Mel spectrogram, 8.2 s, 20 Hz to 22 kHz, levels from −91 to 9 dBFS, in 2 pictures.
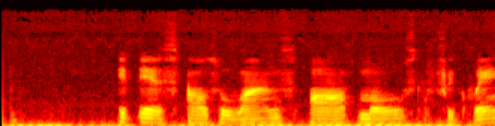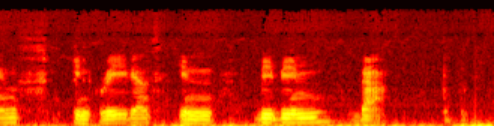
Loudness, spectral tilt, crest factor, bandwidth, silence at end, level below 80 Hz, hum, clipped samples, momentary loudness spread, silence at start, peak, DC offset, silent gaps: -21 LUFS; -7 dB/octave; 16 dB; 16 kHz; 0 s; -36 dBFS; none; under 0.1%; 19 LU; 0.05 s; -4 dBFS; under 0.1%; none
